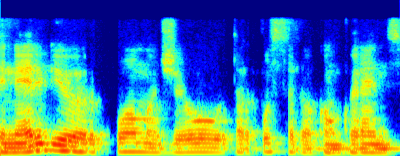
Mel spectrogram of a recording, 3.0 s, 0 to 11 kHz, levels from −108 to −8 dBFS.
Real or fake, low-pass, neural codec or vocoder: real; 7.2 kHz; none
